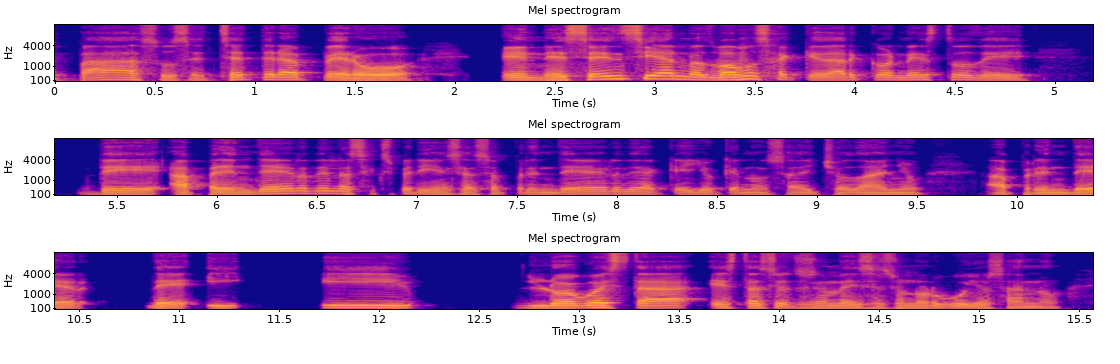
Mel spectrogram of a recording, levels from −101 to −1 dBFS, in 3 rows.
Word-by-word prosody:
pasos, 140 -6 -2
etcétera, 150 - 0
pero 115 -3 +4 0.4
en 130 0 +1
esencia 185 +10 +5
nos 155 -5 +2
vamos 180 +6 +5
a 165 - -2
quedar 130 +3 -1
con 145 -1 -2
esto 150 0 -3
de, 115 -7 -5 0.4
de 115 0 -1
aprender 125 +6 +1
de 165 - -3
las 145 -2 -3
experiencias, 120 -1 -6
aprender 120 +7 -4
de 135 -1 -2
aquello 115 -1 -6
que 110 - -7
nos 105 -1 -8
ha 100 - -6
hecho 100 +2 -7
daño, 105 0 -4 0.3
aprender 110 +6 -1 0.2
de 115 +4 +1
y 135 -1 -2 0.3
y 145 -1 +3 0.5
luego 135 +2 +4
está, 140 -2 +4
esta 120 +3 0
situación, 130 -1 -3
donde 130 - 0
dices: 125 0 -4
"Un 130 0 -3
orgullo 125 -1 -1
sano". 105 -3 -7
130 Hz, 145 wpm, -25 LUFS, 115-145 Hz, 0.5 s, esencia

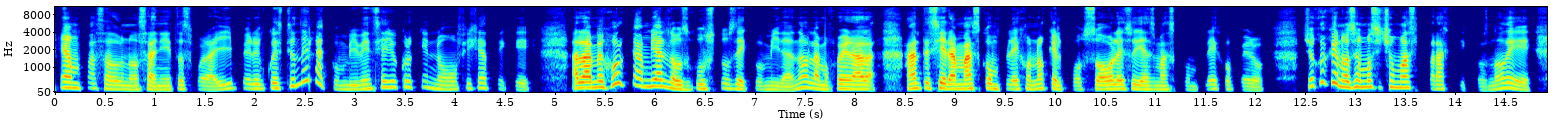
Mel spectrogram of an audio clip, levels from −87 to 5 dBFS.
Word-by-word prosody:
han 205 -2 +4
pasado 180 -5 -5
unos 135 -2 -5
añitos 135 +3 -3
por 140 -2 -10
ahí, 145 +7 -4
pero 175 -1 -8
en 170 - -5
cuestión 195 - -5
de 465 - -2
la 360 -5 -1
convivencia 160 +6 -7
yo 225 -1 -5
creo 225 -1 -7
que 225 -2 -14
no, 150 -5 -7
fíjate 180 -2 -11
que 125 -3 -13 0.4
a 195 - +4
la 210 0 +12
mejor 300 - +2
cambian 260 -5 +2
los 155 -6 +1
gustos 170 +1 -6
de 160 -2 -2
comida, 135 -4 -8
¿no? 205 +9 -2
A 215 - -1
la 165 -4 +1
mejor 165 +3 0
era 160 -1 +5 0.3
antes 185 +1 +4
sí 195 - +5
era 170 -2 +8
más 170 +1 +7
complejo, 165 -2 -3
¿no?, 170 +2 -3
que 175 - 0
el 150 - -3
pozole, 150 +4 0
eso 165 +1 -5
ya 150 -2 0
es 145 -1 -8
más 135 +1 -6
complejo, 150 +4 -12
pero 125 -3 -10 0.4
yo 265 +2 -4
creo 425 - -4
que 400 - +4
nos 225 -1 +3
hemos 235 -1 +1
hecho 215 +4 -2
más 215 -1 +2
prácticos, 160 -6 -9
¿no?, 155 +7 -5
de: 155 -10 -2
165 Hz, 225 wpm, -23 LUFS, 150-200 Hz, 0.4 s, la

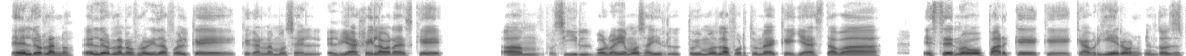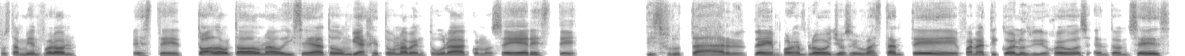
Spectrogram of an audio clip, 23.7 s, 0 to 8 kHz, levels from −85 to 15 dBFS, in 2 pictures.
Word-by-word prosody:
El 165 -1 +8
de 170 - +3
Orlando, 200 +2 +4
el 150 - +2
de 155 - +8
Orlando, 165 +4 +2
Florida, 150 -2 +1
fue 140 0 -2
el 135 - -2
que 125 -6 -1
que - - -8
ganamos 125 +3 -5
el 105 -1 -9
el 120 - -5
viaje, 130 +7 0
y - - 0
la - - +5
verdad 125 +1 +3
es 145 - -7
que, - - -1 0.6
am, 135 -4 +1
pues, 105 - -15
sí 140 +1 -5
l 130 -3 -7
volveríamos 125 +5 0
a - - -2
ir 125 -1 -3
l - - -9
Tuvimos 135 +3 -1
la 155 -2 +6
fortuna 135 +2 -3
de 150 - +1
que 115 -1 -6
ya 120 0 0
estaba 130 0 +1 0.4
este 160 +4 +3
nuevo 155 0 +6
parque 150 +1 0
que 110 -3 -6
que - - -8
abrieron, 145 - +1
entonces, 140 +4 -4
pues, 140 -3 -13
también 130 +1 -3
fueron, 145 0 +2 0.6
este, 115 -1 -5
toda 145 +4 +4
la 160 - +3
toda 160 +1 +4
una 160 0 +2
odisea, 140 -1 0
todo 140 0 0
un 145 - -5
viaje, 135 +1 -1
toda 130 - -6
una 150 0 +2
aventura, 125 +1 +1
conocer, 125 +3 0
este, 115 -3 -6 0.7
disfrutar, 125 0 -4
eh, 125 -1 +3
por 130 0 0
ejemplo, 135 -1 +1
yo 130 +1 -4
soy 150 +3 -6
bastante 140 -4 +1
fanático 130 +3 -2
de 135 - +3
los 130 -2 -3
videojuegos, 125 +6 -3
entonces, 125 +2 -2
135 Hz, 180 wpm, -22 LUFS, 125-145 Hz, 0.7 s, El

